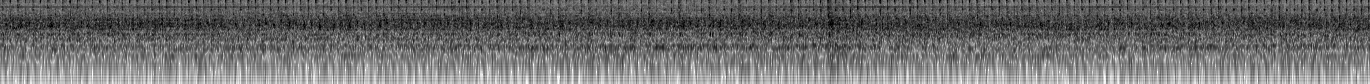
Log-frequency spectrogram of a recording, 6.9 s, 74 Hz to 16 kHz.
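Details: 2003 Vauxhall Vectra C SRi 2.2 at idle: light, fast ticking about three per second over steady idle, no deeper knock; cause not pinned down.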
